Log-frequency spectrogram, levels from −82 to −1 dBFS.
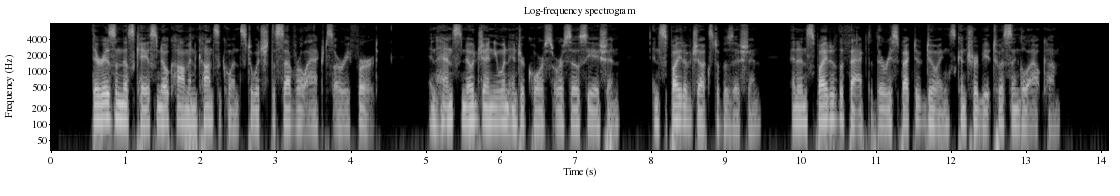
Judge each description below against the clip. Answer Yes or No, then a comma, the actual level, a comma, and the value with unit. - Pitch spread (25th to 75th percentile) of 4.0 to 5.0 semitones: No, narrow, 2.6 semitones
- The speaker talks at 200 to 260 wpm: No, average, 175 wpm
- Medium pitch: No, low, 100 Hz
